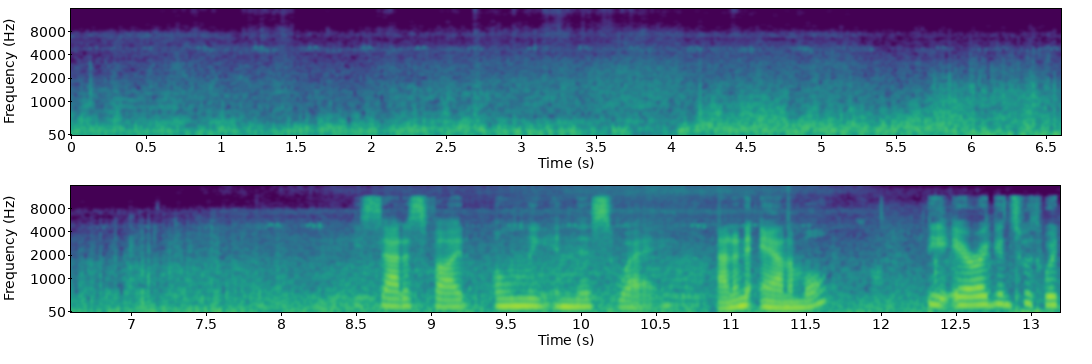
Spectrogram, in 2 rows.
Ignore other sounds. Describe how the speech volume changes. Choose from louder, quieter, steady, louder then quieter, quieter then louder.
steady.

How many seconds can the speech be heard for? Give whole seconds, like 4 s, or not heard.
5 s.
